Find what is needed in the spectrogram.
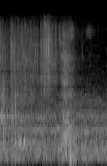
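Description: Faint rustling of paper and packing material being handled, a little louder just after a second in.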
